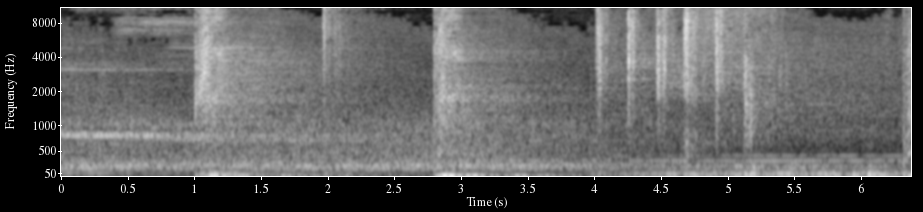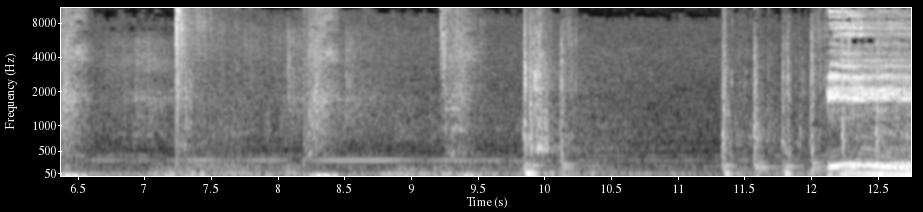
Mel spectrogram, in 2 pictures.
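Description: Small light footsteps patter as a creature runs along the ground.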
